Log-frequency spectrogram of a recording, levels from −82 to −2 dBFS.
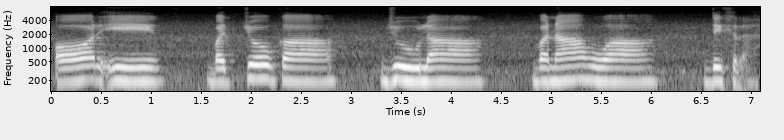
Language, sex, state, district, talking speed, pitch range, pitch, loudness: Hindi, female, Rajasthan, Jaipur, 85 wpm, 180-190 Hz, 185 Hz, -13 LUFS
